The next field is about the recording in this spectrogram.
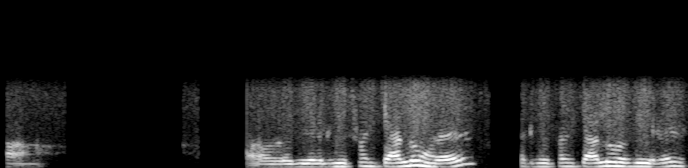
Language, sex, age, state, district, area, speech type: Hindi, male, 45-60, Uttar Pradesh, Ghazipur, rural, conversation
